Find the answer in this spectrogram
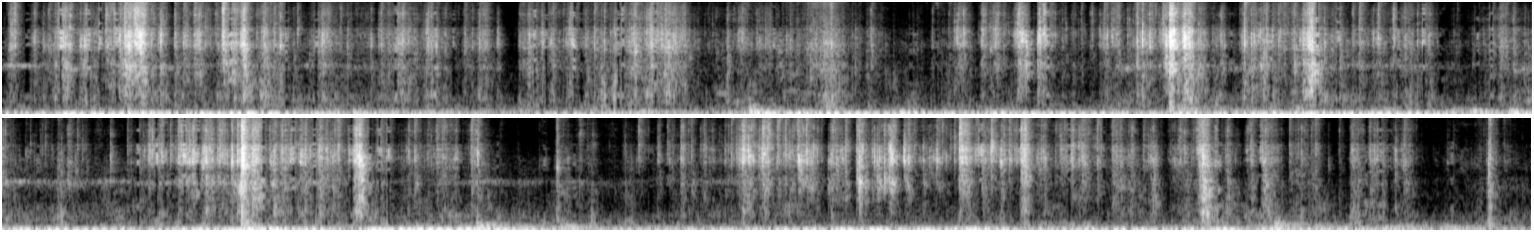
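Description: Foil trading-card pack wrappers (Panini Select football packs) being crinkled and torn open by hand, in several bursts of rustling with a few sharp rips.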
